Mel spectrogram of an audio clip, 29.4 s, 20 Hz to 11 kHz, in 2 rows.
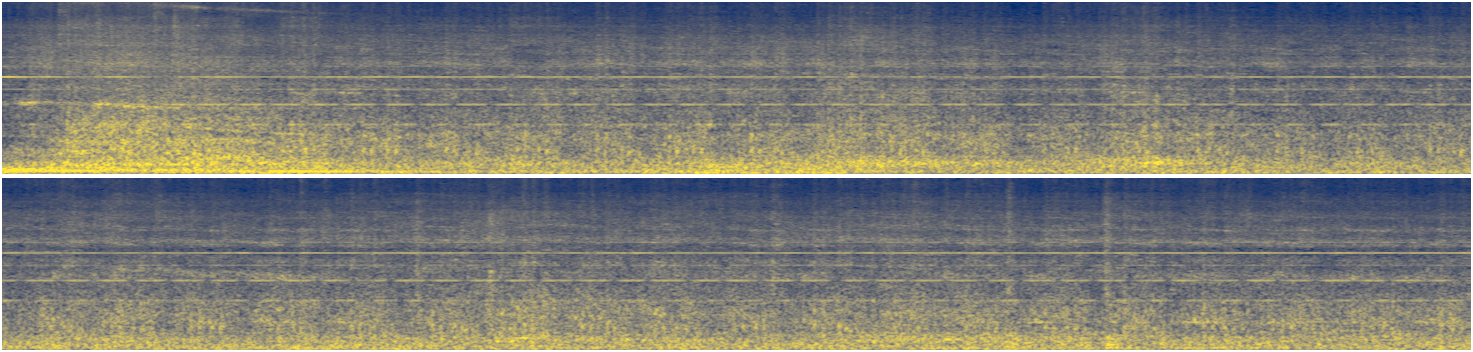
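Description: KiwiRail DXC-class diesel-electric locomotives (GE U26C) pass with a heavy low engine rumble, loudest in the first few seconds. The long freight train's wagons then roll steadily past with wheel rumble and clatter over the rails. Steady high ringing tones run throughout, from the level crossing's warning bell.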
